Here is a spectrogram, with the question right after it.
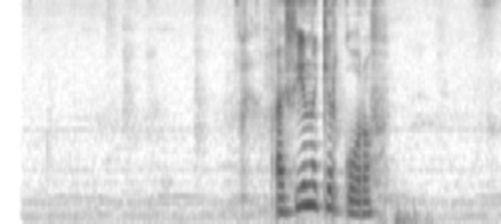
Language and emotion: Russian, neutral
